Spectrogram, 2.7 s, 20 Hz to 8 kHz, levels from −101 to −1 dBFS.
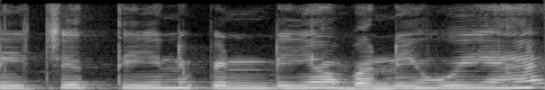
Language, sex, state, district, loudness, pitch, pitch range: Hindi, female, Bihar, Saharsa, -26 LUFS, 245 Hz, 235-250 Hz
